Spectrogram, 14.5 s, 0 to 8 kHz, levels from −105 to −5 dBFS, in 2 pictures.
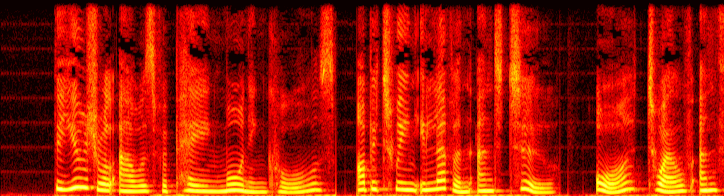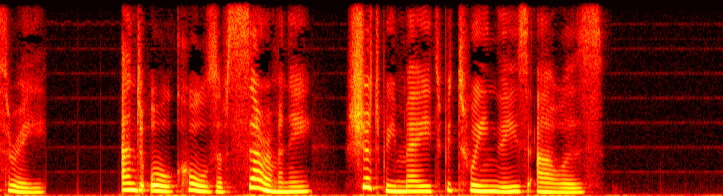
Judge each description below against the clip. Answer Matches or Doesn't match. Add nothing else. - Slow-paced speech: Matches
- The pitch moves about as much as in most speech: Matches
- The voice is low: Doesn't match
